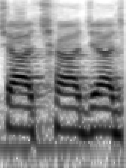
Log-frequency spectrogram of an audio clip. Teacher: तालु से शुरू होते हैं, मतलब मुंह के भीतर की छत का जो पिछला भाग होता है, जैसे चा बोलेंगे, चा मतलब मुंह के भीतर का जो पिछला भाग, ये जो चा छ जा झा, ये सब तालव्य व्यंजन है।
